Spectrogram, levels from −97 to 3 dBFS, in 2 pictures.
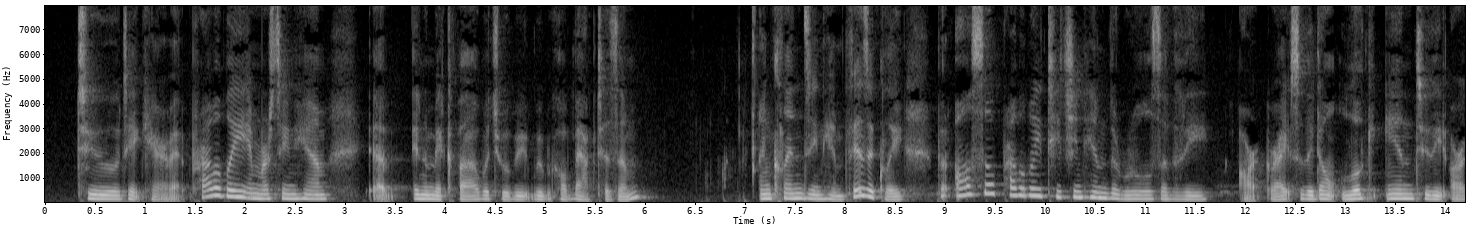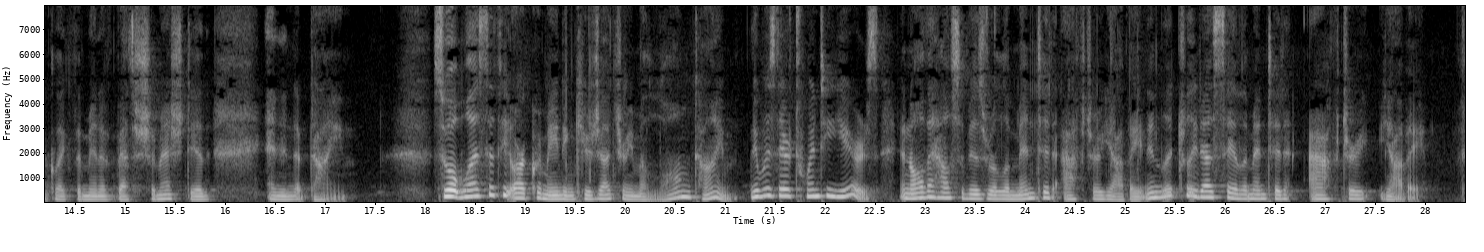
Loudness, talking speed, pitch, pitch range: -30 LUFS, 180 wpm, 165 Hz, 145-225 Hz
